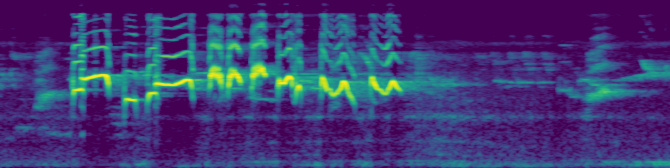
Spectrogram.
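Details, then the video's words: Oriental magpie-robin song, said to set other magpie-robins singing: a fast run of loud, clear whistled notes, some rising, others wavering in quick bends, packed into about two and a half seconds, then a soft, brief trailing note. "kicauan Kacer | Kacer lain sekali dengar ikutan gacor"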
